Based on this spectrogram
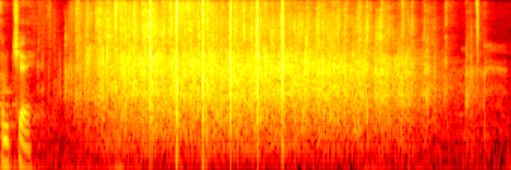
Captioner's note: applause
